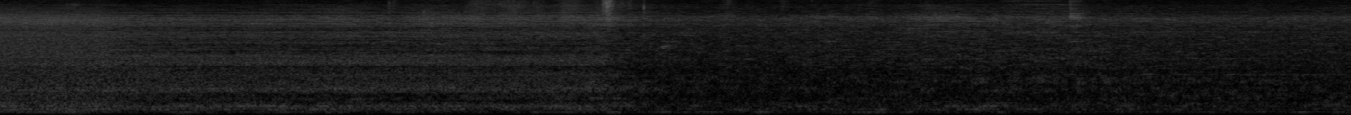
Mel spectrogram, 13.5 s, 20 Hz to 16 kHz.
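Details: Jura Ena 8 coffee machine after a full service and tune-up, brewing a test shot: steady even hum with a light pump buzz that eases down halfway, no knocks or grinding; running correctly.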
